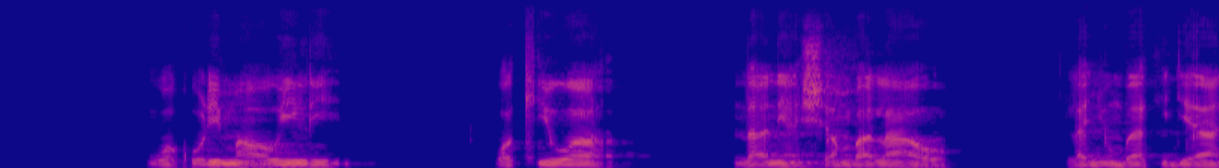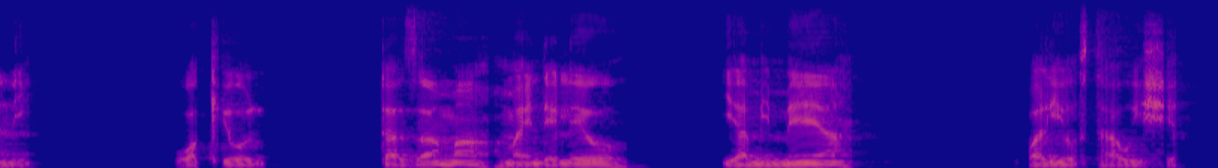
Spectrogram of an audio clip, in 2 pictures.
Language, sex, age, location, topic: Swahili, female, 25-35, Dar es Salaam, agriculture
